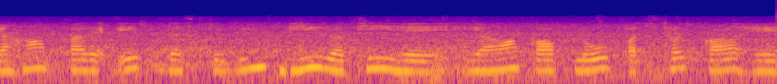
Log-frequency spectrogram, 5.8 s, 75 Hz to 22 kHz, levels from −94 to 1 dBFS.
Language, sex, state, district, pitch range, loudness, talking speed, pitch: Hindi, female, Uttar Pradesh, Etah, 190-220 Hz, -21 LUFS, 135 wpm, 200 Hz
